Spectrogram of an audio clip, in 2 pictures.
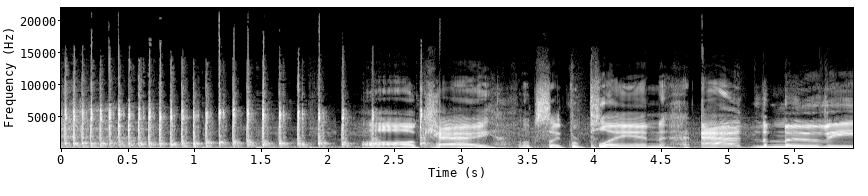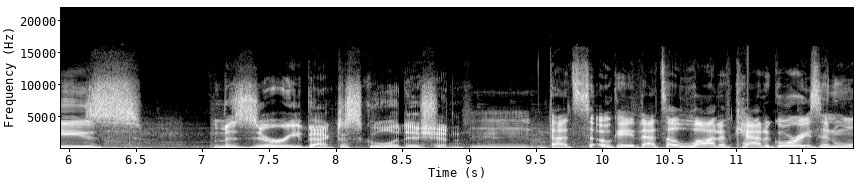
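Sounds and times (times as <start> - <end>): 
prize wheel spinning with ticking pointer: 0.0 - 3.0
speech: 2.5 - 11.8.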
